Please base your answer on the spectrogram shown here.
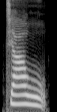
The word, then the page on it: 家务: jiā wù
